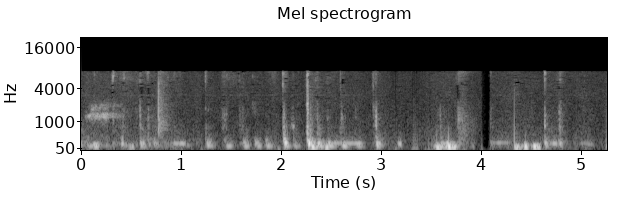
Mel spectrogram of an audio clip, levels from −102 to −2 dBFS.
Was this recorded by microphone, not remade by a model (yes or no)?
yes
